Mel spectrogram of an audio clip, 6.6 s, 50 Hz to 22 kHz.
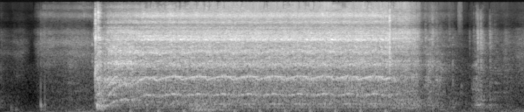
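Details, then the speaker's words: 1974 International Harvester Cub Cadet 1650 hydrostatic tractor, 16 hp Kohler engine, cold start: engine grinds over on the starter, catches and runs ragged and smoky for a few seconds; hard cold start. "oh I just Smokey one there we go that was a cranky cold start"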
